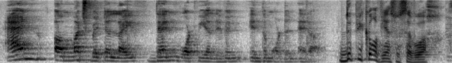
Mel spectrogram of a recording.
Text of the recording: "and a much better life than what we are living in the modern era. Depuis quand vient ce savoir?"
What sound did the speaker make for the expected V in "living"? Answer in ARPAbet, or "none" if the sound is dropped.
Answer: V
